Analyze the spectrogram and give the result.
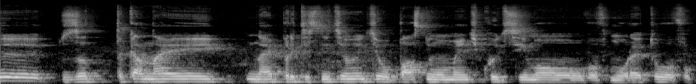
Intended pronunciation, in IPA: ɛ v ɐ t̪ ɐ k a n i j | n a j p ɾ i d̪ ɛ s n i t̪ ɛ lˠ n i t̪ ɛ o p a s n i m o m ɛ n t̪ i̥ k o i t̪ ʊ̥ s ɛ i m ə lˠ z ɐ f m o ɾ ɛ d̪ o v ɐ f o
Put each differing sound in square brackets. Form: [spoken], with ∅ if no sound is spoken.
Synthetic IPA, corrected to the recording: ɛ [z] ɐ t̪ ɐ k a n [a] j | n a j p ɾ i [t̪] ɛ s n i t̪ ɛ lˠ n i t̪ ɛ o p a s n i m o m ɛ n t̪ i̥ k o i t̪ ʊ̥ s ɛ i m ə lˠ [v] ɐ f m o ɾ ɛ [t̪] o v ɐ f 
